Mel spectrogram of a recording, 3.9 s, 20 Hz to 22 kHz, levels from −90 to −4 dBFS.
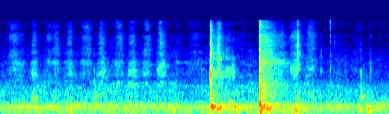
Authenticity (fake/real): real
